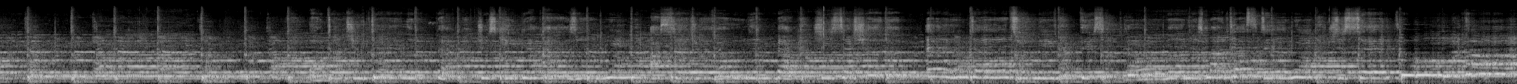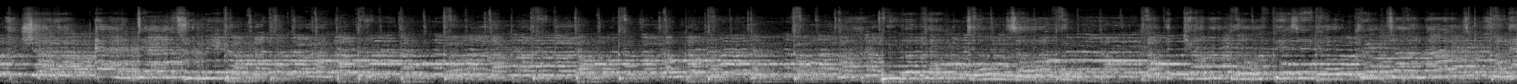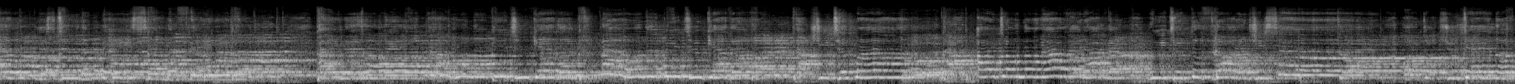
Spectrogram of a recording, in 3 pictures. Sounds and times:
A capella: 0.0 - 45.4
Choir: 0.0 - 45.4.

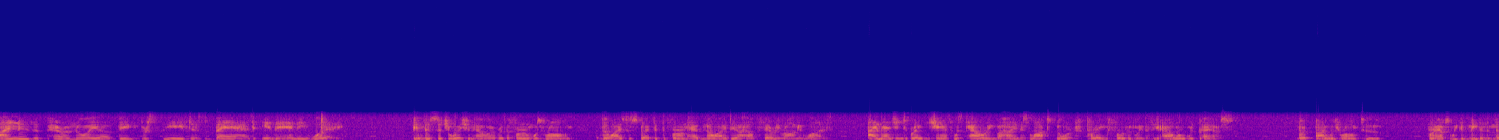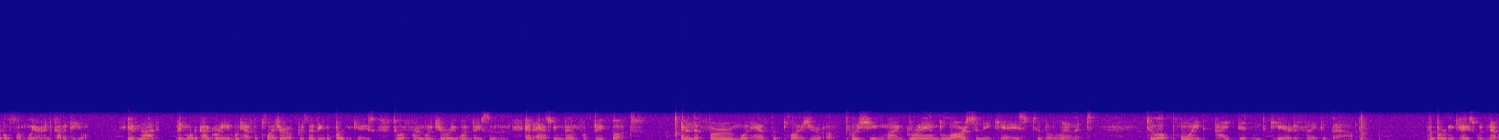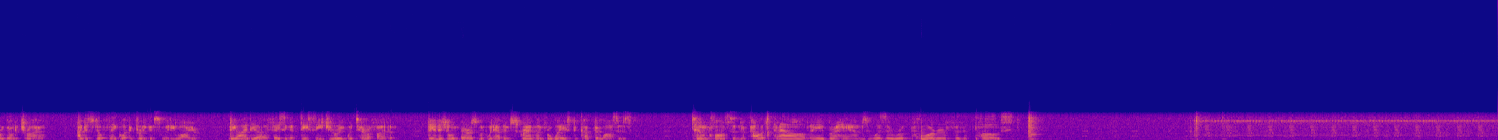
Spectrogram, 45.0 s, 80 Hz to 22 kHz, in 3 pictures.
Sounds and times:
Male speech, man speaking: 0.0 - 3.5, 4.1 - 12.4, 13.0 - 28.7, 29.3 - 40.2
Speech synthesizer: 29.3 - 36.3.

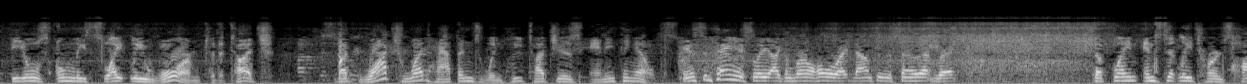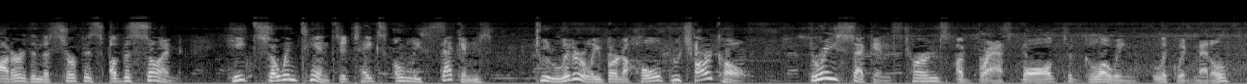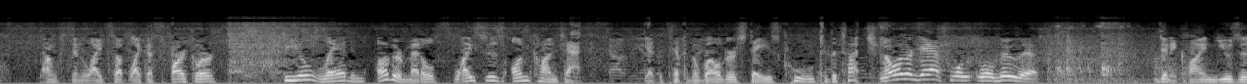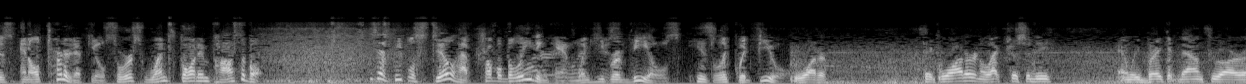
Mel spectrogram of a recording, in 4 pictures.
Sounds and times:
Speech: 0.0 - 9.6, 10.9 - 24.8, 25.4 - 27.2, 27.8 - 35.4, 36.5 - 40.0, 41.1 - 45.7, 46.6 - 48.0, 48.6 - 49.8.

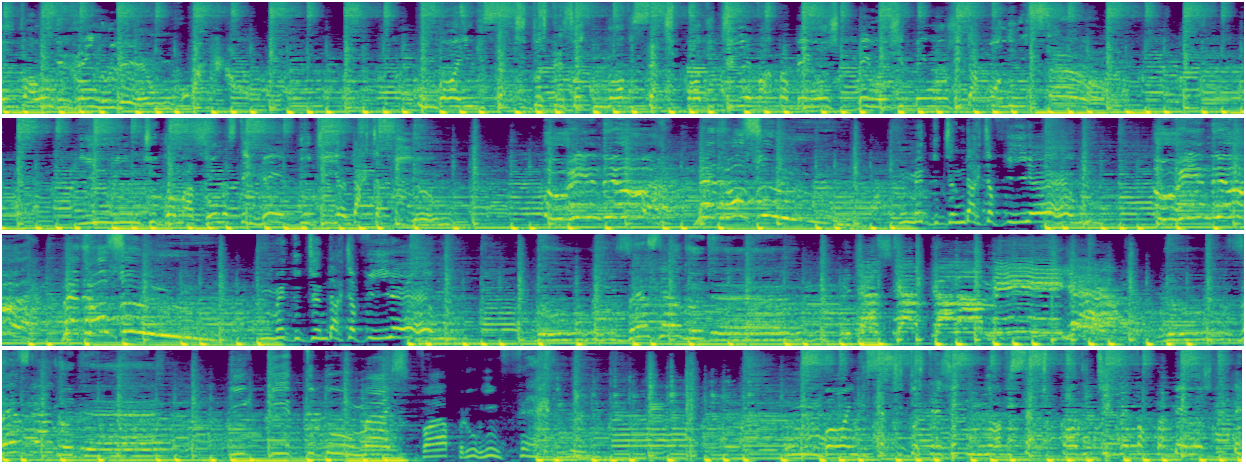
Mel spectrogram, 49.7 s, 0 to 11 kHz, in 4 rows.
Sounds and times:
Music: 0.0 - 41.7, 42.5 - 49.6.

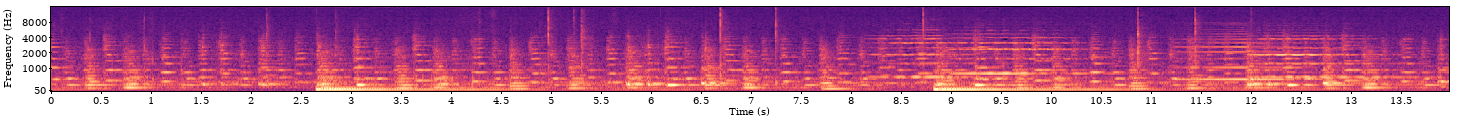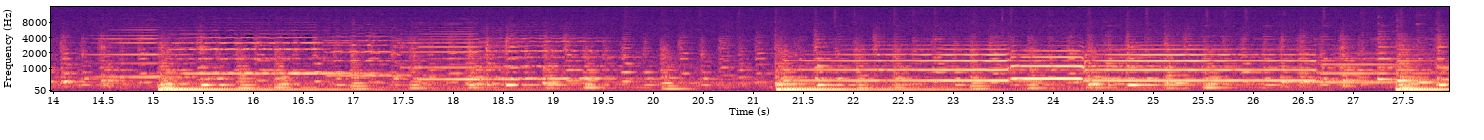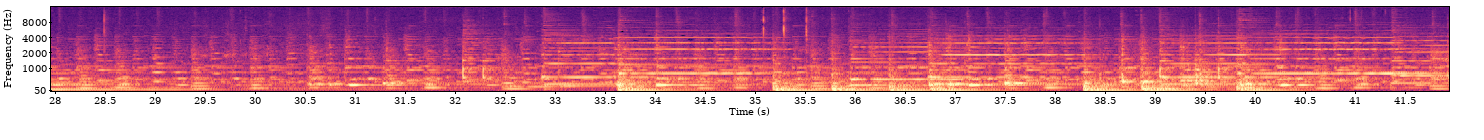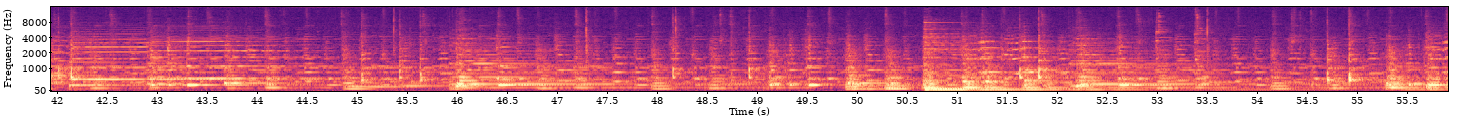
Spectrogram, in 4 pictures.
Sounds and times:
Music: 0.0 - 55.9.

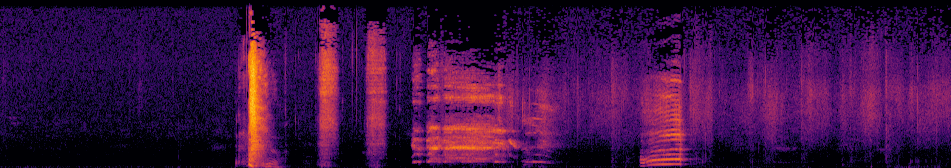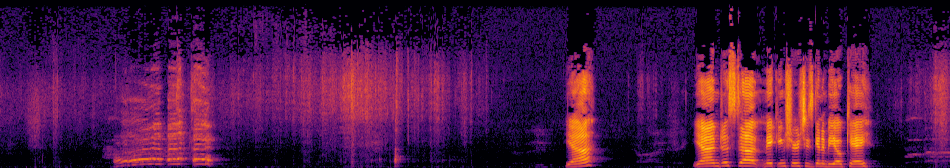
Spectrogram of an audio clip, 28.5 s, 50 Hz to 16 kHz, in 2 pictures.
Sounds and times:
Cluck: 15.9 - 17.6, 20.0 - 20.4.

